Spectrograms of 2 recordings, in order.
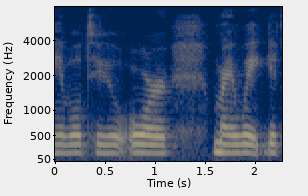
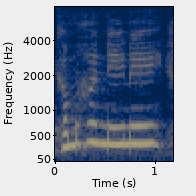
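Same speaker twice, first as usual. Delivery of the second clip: put-on high, childlike pleading voice; a little boy begging his aunt to play; nephew's voice; 12 semitones higher, slower than usual. Aunt imitating her five-year-old nephew begging her to play, high and childlike. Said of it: "Lincoln's always like".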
